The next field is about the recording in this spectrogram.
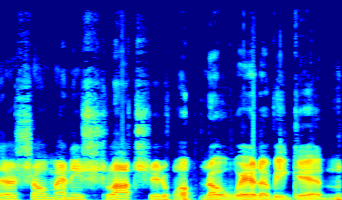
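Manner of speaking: put-on slow old lady voice.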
